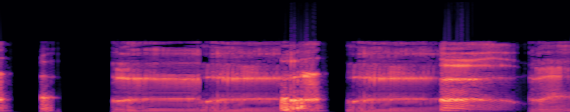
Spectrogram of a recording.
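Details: Talking Ben the Dog app game character sound effect: several long, loud, rumbling burps in a row with brief gaps between them; burping.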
